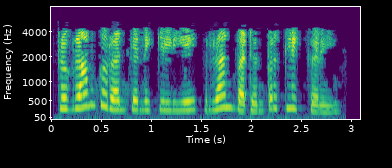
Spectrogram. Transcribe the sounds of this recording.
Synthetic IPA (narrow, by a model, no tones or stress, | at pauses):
pɾoːɡɾaːmkoɾɐnkɐɾnekelieɾɐnbɐʈənpɐɾklɪkːɐɾẽː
